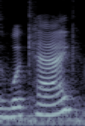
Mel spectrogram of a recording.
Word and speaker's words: WCAG: Many times you will see them abbreviated with the WCAG acronym, and you might hear them pronounced and referred to as WCAG.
